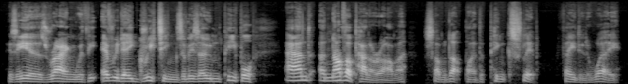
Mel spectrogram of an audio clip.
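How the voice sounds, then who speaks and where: A man in his fifties reads literary fiction aloud in a measured, expressive storytelling way. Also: mid-range voice. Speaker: amateur story reader. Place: small domestic room, indoors.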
